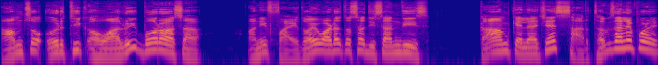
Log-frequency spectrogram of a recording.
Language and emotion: Goan Konkani, happy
